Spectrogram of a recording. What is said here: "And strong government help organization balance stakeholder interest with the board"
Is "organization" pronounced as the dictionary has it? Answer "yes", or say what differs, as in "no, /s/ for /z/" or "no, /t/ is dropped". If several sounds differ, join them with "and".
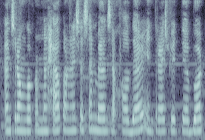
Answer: no, /s/ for /z/ and /s/ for /ʃ/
